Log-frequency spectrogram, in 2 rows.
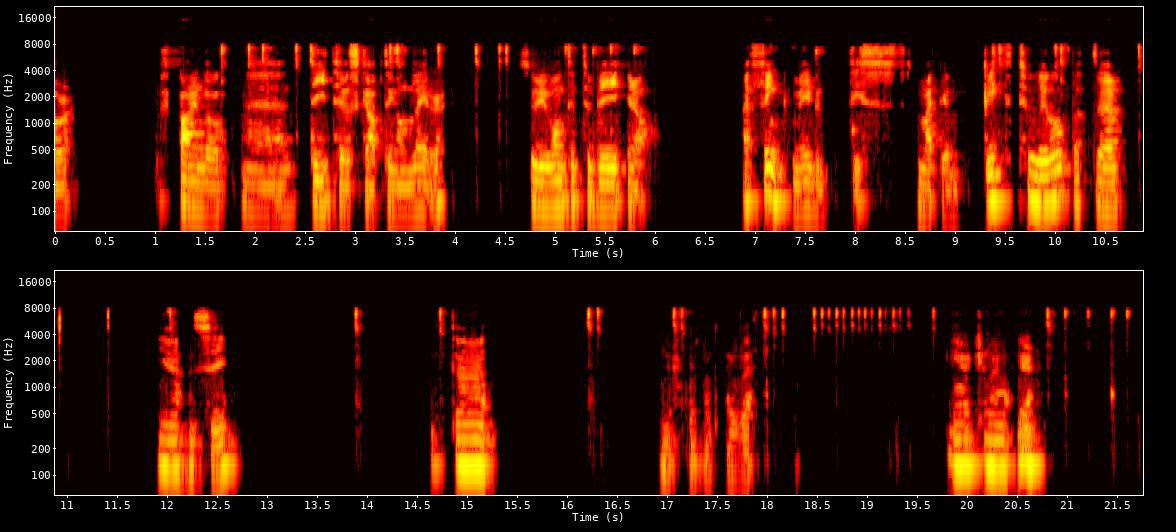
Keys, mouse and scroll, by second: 1.9 click, 2.4 click, 3.3 click, 3.8 click, 4.3 click, 5.0 middle click, 5.5 middle click, 6.1-7.6 middle drag, 8.1 middle click, 9.3 click, 9.9 click, 10.8 click, 11.9-13.9 drag, 14.7-16.2 drag, 18.0 click, 19.1 click, 19.6-20.8 drag, 20.9 middle click, 21.4 middle click.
